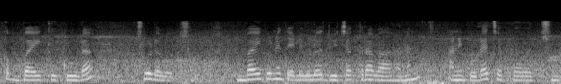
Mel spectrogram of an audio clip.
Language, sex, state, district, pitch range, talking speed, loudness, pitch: Telugu, female, Andhra Pradesh, Annamaya, 200-220 Hz, 130 wpm, -15 LUFS, 205 Hz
